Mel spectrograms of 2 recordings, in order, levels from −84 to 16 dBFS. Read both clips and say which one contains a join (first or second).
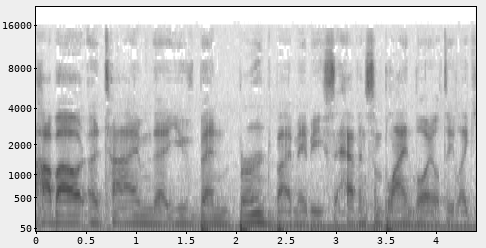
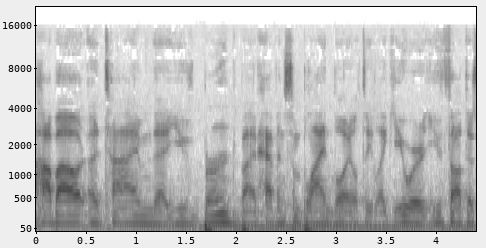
second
